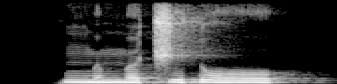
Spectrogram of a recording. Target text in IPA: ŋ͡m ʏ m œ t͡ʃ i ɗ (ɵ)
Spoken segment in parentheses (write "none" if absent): o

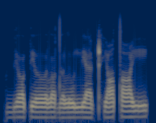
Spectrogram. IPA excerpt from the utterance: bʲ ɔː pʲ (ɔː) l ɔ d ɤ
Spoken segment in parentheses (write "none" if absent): ɤː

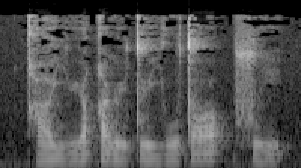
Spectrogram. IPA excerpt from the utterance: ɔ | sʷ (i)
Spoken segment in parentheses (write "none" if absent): i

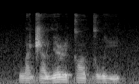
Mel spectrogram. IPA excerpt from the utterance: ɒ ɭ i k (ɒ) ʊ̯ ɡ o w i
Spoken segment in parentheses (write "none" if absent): ɒ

